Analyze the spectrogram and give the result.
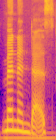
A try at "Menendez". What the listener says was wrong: There's another syllable. Menendez.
